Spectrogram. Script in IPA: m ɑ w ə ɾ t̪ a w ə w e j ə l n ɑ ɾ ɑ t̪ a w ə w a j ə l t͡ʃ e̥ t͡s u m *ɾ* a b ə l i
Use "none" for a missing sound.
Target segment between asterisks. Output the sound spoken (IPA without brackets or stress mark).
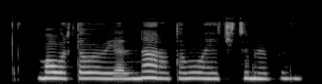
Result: ɾ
